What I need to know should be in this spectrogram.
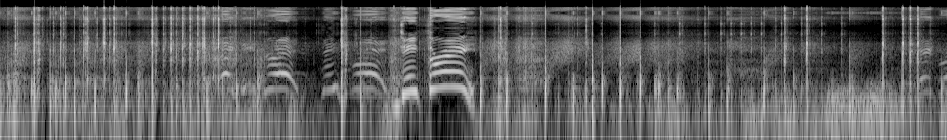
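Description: Paintball guns pop in rapid bursts nearby, outdoors.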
